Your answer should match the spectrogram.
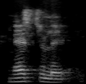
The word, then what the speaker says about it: Nestle: नेस्ले 2 syllable word Correct. It is not sorry. Nestle. यहाँ पे T silent है.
